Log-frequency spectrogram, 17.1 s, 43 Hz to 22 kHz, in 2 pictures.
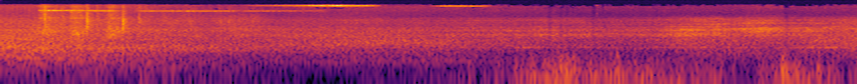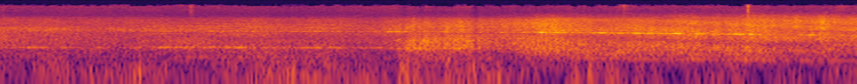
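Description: Airbus A330 jets taxiing on the ground at Lisbon Airport give a steady, fairly distant jet-engine rumble and whine that swells louder in the second half, with no talking.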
